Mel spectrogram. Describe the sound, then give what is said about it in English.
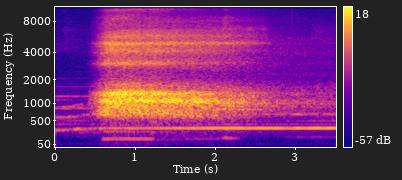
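One long, deep inhale: a loud, airy rush of breath that begins abruptly and slowly fades over about two seconds, with a faint, steady musical tone humming underneath. “Another deep breath in.”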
